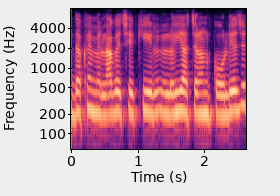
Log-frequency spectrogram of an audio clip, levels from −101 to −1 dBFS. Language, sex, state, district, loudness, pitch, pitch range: Maithili, female, Bihar, Supaul, -16 LUFS, 210 Hz, 205-220 Hz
